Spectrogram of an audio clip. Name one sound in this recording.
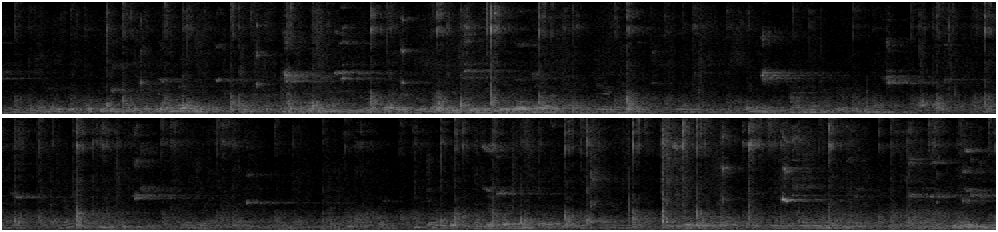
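A table tennis ball clicks back and forth off paddles and the table in an echoing hall.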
